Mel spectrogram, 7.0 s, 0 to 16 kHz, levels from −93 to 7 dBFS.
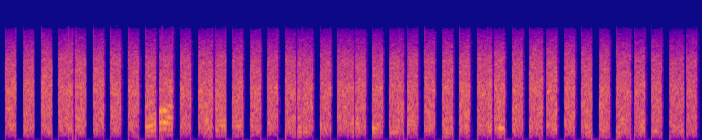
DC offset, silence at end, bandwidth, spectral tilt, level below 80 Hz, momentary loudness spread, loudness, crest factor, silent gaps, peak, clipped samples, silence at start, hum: under 0.1%; 0.05 s; 7.8 kHz; -4 dB/octave; -62 dBFS; 5 LU; -25 LUFS; 20 dB; 1.23-1.27 s; -4 dBFS; under 0.1%; 0.05 s; none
